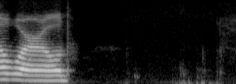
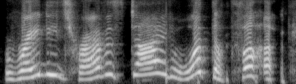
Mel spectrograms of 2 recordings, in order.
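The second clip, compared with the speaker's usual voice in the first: mock shock; 6 semitones higher, slower than usual.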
